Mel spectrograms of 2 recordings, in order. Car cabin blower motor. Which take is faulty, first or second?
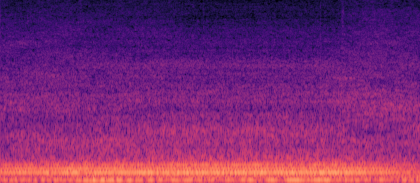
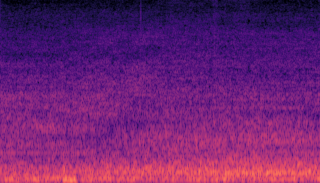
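first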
